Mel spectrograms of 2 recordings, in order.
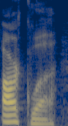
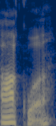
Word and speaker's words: Aqua: It looks like it should be pronounced Arqua, but they don't. They pronounce it Aqua.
